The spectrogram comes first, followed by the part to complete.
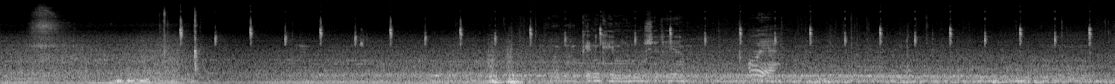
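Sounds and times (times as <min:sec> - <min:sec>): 
car engine rumbling as the car drives out: 0:00.0 - 0:11.1
speech: 0:06.1 - 0:08.0.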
